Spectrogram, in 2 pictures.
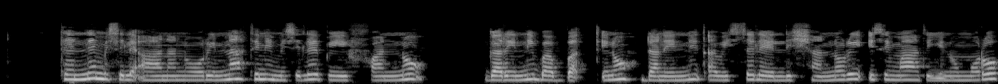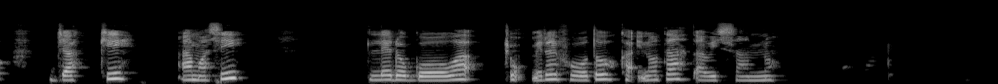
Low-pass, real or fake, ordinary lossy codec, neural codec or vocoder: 7.2 kHz; real; MP3, 32 kbps; none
